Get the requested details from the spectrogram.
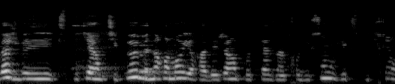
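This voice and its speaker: The voice has a dark, mellow tone and ordinary pitch variation. It moves at a very fast pace. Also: woman. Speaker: podcast host, primary school teacher. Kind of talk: casual chat. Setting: restaurant during a brunch. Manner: hesitant, many repetitions.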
